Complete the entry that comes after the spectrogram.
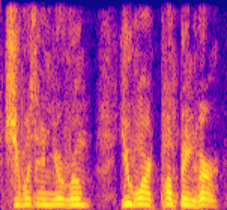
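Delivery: high, loud, incredulous questions; heated accusation. Acted. Director accusing actor of sleeping with a woman, heated. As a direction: hurl the questions at him.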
